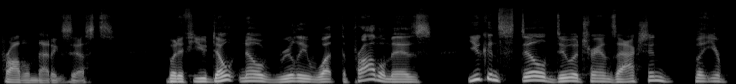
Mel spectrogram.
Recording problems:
none

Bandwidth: 14.5 kHz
